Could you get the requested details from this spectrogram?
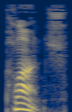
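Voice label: "planch", British English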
